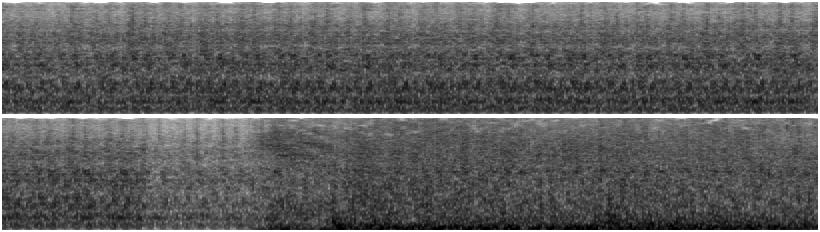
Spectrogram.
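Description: Tractor engine sound effect running steadily, growing louder and deeper about four seconds in, then cutting off abruptly.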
